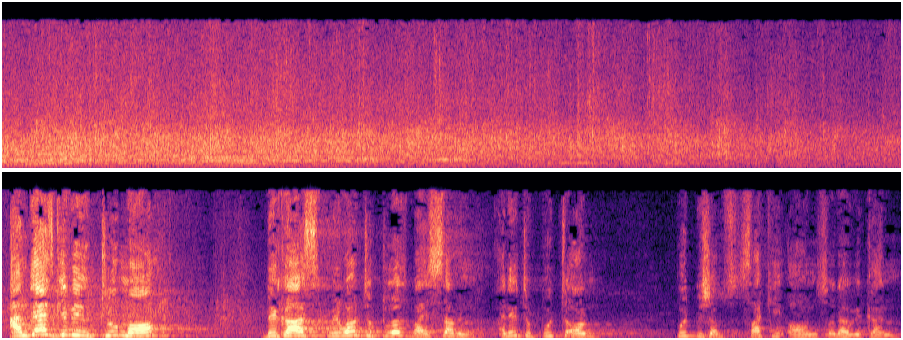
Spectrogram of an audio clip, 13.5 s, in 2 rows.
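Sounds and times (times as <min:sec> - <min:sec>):
audience clapping hands: 0:00.0 - 0:09.0
speech: 0:06.8 - 0:08.0, 0:08.7 - 0:13.4.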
